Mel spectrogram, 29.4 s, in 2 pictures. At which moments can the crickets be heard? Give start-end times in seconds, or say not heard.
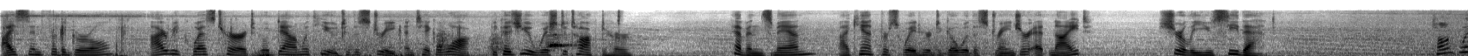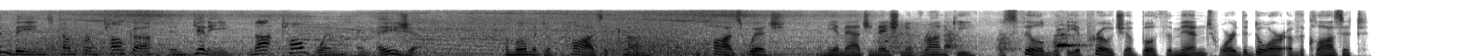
not heard.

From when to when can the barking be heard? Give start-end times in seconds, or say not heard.
4.3-6.2, 24.1-25.6.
